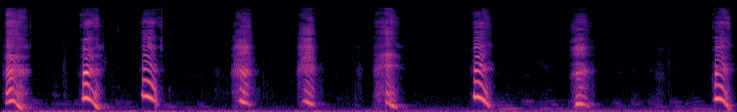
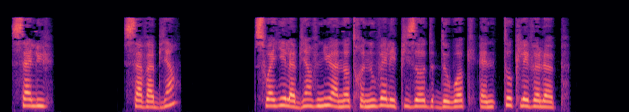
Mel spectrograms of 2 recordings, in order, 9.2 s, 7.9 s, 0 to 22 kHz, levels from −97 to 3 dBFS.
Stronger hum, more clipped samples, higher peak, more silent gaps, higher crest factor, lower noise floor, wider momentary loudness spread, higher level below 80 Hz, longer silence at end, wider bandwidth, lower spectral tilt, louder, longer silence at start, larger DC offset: neither; neither; second, -10 dBFS vs -6 dBFS; second, none vs 0.76-1.46 s, 2.40-3.10 s; first, 24 dB vs 16 dB; second, -62 dBFS vs under -90 dBFS; first, 25 LU vs 6 LU; first, -62 dBFS vs -70 dBFS; second, 0.1 s vs 0.8 s; first, 16 kHz vs 12 kHz; about the same, -4 dB/octave vs -4 dB/octave; second, -32 LUFS vs -20 LUFS; about the same, 0.05 s vs 0.15 s; neither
